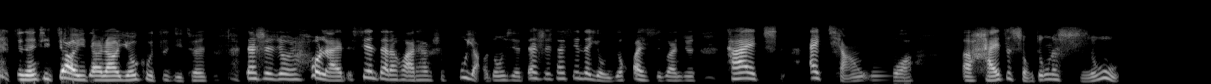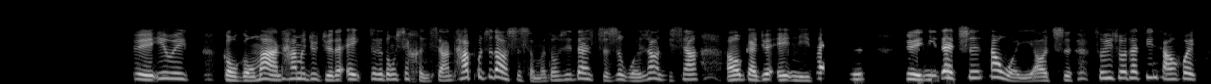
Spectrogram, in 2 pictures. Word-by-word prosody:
只 220 - +3
能 215 +1 +8
去 255 +2 -4
叫 295 +1 +11
一 210 -1 +2
叫， 200 -1 +5
然 200 0 +7
后 200 - +7
有 205 +3 +1
苦 210 -1 -7
自 210 +1 -19
己 170 -1 -13
吞。 180 +2 -8 0.3
但 275 0 +4
是 260 -1 -2
就 245 0 -1
是 230 - -5
后 285 +5 +4
来 185 -6 +3
现 305 +5 +1
在 270 - +2
的 220 - -1
话 195 -2 0
它 205 +1 -10
是 200 - -22
不 325 -1 -7
咬 250 - -4
东 195 +1 -9
西， 190 -2 -12
但 280 - -3
是 250 -1 -14
它 270 +2 -6
现 280 +1 -13
在 260 - -2
有 195 -8 -6
一 - - -14
个 190 +5 -10
坏 205 +1 -2
习 180 -1 -18
惯， 180 -1 -6
就 185 - -13
是 185 - -16 0.3
它 260 - +3
爱 275 -1 +8
吃 225 - -13 0.3
爱 295 - +4
抢 175 -7 -9 0.3
我， 165 0 -9 0.5
呃， 185 - 0
孩 185 +3 +3
子 270 - -11
手 235 - -9
中 215 +3 -6
的 230 - -6
食 155 -5 -11
物。 290 +8 -5 2.3
对， 450 -3 +3
因 280 -6 -5
为， 260 -4 -5 0.3
狗 200 -3 +1
狗 180 0 -2
嘛， 255 -4 +7
它 260 +5 -1
们 265 -1 -5
就 250 +1 -8
觉 205 -2 -3
得， 215 - 0
哎， 235 -2 -1
这 255 - -7
个 240 - -2
东 235 0 -4
西 245 - -10
很 165 -11 -10
香， 190 +3 -4
它 290 +9 +4
不 345 - -10
知 340 - -11
道 325 -6 +4
是 210 - -14
什 200 - -13
么 150 +2 -11
东 195 +4 -9
西， 230 +3 -12
但 265 -1 -1
只 195 -3 -13
是 230 +7 -7
我 215 - -9
闻 165 - -10
上 275 -5 -3
去 190 - -24
香， 230 +6 -1 0.3
然 200 +2 +4
后 225 - +3
感 215 -2 0
觉， 245 - +1
哎， 210 -3 0
你 180 -2 -7
在 270 - 0 0.3
吃 240 0 -6 0.4
对， 240 -3 +4
你 210 0 -6
在 305 -1 +8
吃 305 +3 -6
那 335 -1 +5
我 275 - -3
也 150 0 -10
要 180 - -3
吃。 195 +3 -10 0.2
所 285 - -5
以 295 - -1
说 295 +1 -1
它 300 0 0
经 320 +4 -8
常 245 -4 0
会 250 -2 -1
225 Hz, 285 characters per minute, -23 LUFS, 195-265 Hz, 2.3 s, 叫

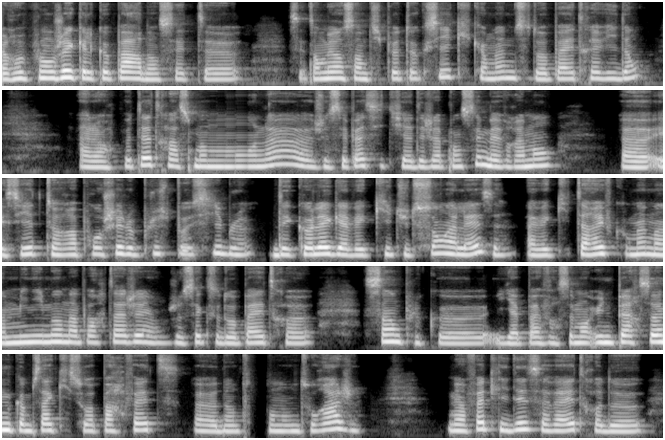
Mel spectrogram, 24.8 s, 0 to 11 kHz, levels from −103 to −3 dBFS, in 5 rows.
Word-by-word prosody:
replongée 220 +4 +5
quelque 215 -1 +2
part 215 0 +4
dans 185 - 0
cette, 185 0 -4
heu, 185 +2 -3 0.4
cette 200 - -7
ambiance 215 +1 +3
un 205 - +2
petit 190 - -8
peu 210 - -3
toxique, 225 +5 -4
quand 215 - -3
même, 220 +2 0
ça 220 - -2
doit 195 -3 -2
pas 205 +1 0
être 205 - -8
évident. 215 +4 -2 0.7
Alors, 195 -3 -1
peut-être 250 +5 +1
à 225 - +1
ce 215 - -1
moment-là, 210 +5 +1
heu, - - -3
je 200 - -5
sais 195 +2 -1
pas 230 0 0
si 230 -1 -7
tu 215 - -6
y - - 0
as - - -2
déjà 205 +1 -2
pensé, 215 +6 -1
mais 225 -4 +4
vraiment, 220 +4 0 0.5
heu, 190 -1 +3
essayer 220 +2 +1
de 225 - -14
te 220 - 0
rapprocher 210 +3 0
le 220 -3 0
plus 235 +3 -6
possible 225 -1 -3
des 200 0 0
collègues 225 0 +6
avec 195 -2 0
qui 215 - -4
tu 205 -2 -5
te 185 - -1
sens 245 0 +2
à 230 - +4
l'aise, 215 -1 +1
avec 190 -1 -1
qui - - -14
tu - - 0
arrives 230 +3 +3
quand 225 -3 -9
même 220 0 +2
un 200 - +2
minimum 225 +3 +4
à 220 - +1
partager, 225 +1 -1
hein. 200 -2 -4
Je 205 0 -5
sais 205 +4 -1
que 225 - -13
ça 210 - -5
doit 190 -1 -2
pas 205 0 0
être, 210 0 -4
heu, 190 +1 -5 0.4
simple, 235 -4 +2
qu'il 185 -1 -4
y 185 - 0
a 185 - 0
pas 195 +2 -3
forcément 200 +2 -2
une 215 0 +3
personne 230 +1 +5
comme 210 -3 0
ça 220 - +2
qui 215 - -8
soit 200 -2 -4
parfaite, 225 +2 -3
heu, 190 -2 -1
dans 190 0 -2
ton 195 +1 -5
entourage. 210 +4 0 0.7
Mais, 210 - +1
en 205 - +1
fait, 250 +3 +2
l'idée, 235 +1 +3
ça 240 -4 0
va 205 +1 +1
être 225 -2 -1
de, 185 +1 -1
210 Hz, 235 wpm, -20 LUFS, 200-225 Hz, 0.7 s, collègues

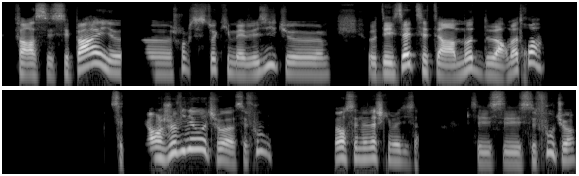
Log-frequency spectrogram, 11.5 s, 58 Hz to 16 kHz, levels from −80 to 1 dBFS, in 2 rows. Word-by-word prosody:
Enfin 130 -1 +5
c'est 130 +1 -2
c'est 135 +4 -3
pareil, 230 +2 +7
heu, 145 -1 -1 0.5
je 130 - -14
crois 195 - -10
que 175 - -13
c'est - - -3
toi 180 - -5
qui 160 - -13
m'avait 130 -1 -3
dit 225 - -6
que, 145 - -8 0.8
heu, 135 - -4
Day 140 +2 +3
Z 235 - +7
c'était 160 -8 -1
un 115 -1 +6
mode 170 +5 -2
de 130 -2 -4
ARMA - - +3
3. 280 -6 +1 1.4
C'ét - - -7 0.2
un 175 +2 +5
jeu 225 +8 0
vidéo, 300 +3 0
tu 160 - -5
vois? 145 -5 -1
C'est - - -6
fou, 270 -7 -12 0.6
non 175 +2 +2
c'est 170 - -5
Nanashe 165 +1 -1
qui 150 - -13
m'a 140 - -4
dit 135 - -17
ça. 125 - -14 0.5
C'est 125 -1 -11
c'est 125 0 -5
c'est 130 +4 -5
fou, 250 - -6
tu 150 - -4
vois? 150 +1 -5
155 Hz, 230 wpm, -23 LUFS, 130-205 Hz, 1.4 s, pareil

